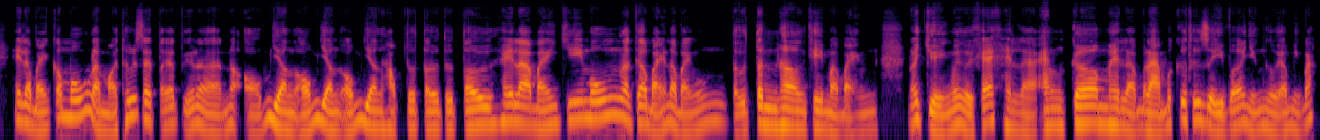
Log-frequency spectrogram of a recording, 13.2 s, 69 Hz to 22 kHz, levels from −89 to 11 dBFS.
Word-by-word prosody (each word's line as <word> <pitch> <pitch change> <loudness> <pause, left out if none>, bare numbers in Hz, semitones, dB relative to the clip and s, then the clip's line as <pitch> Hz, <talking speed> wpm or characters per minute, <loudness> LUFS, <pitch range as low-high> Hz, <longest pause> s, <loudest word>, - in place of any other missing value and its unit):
Hay 165 - +1
là 150 - +3
bạn 115 -1 -1
có - - -2
muốn 190 +5 +1
là - - +4
mọi 105 -1 -2
thứ 185 +3 +1
sẽ 170 -5 0
t 120 - -10 0.2
kiểu 120 +3 -4
là 105 -8 -1
nó - - -4
ổn 155 - -3
dần, 115 -6 +4
ổn 110 +14 0
dần, 115 -7 +3
ổn 155 +8 -2
dần, 125 -4 +2
học 115 -1 -5
từ 120 - -1
từ, 115 0 +1
từ 120 - -1
từ, 130 +2 +3
hay 155 0 +2
là 145 -3 +4
bạn 130 +2 -1
chỉ 170 +3 -2
muốn 185 +3 +2
cơ 150 -2 +3
bản 100 -3 -1
là - - +2
bạn 105 +1 -3
muốn 150 +5 -8
tự 105 +2 -2
tin 135 -3 +3
hơn 125 -3 +3
khi 125 -2 0
mà 105 -4 -1
bạn 100 +3 -6 0.3
nói 160 +4 -1
chuyện 105 -6 +1
với 140 +2 +1
người 105 -5 +1
khác, 150 +9 +1
hay 130 -2 -5
là 105 -4 -5
ăn 130 +3 -3
cơm, 145 -1 +5
hay 135 -1 +1
là 125 - -1
b 120 - -8
làm 105 -1 +3
bất 130 - -5
cứ 170 - +1
thứ 165 - +2
gì 110 -8 +2
với 125 +7 0
những 120 -1 -5
người 110 -4 -3
ở 115 - -1
miền 115 -3 -8
Bắc? - - -1
125 Hz, 285 wpm, -22 LUFS, 110-150 Hz, 0.3 s, cơm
